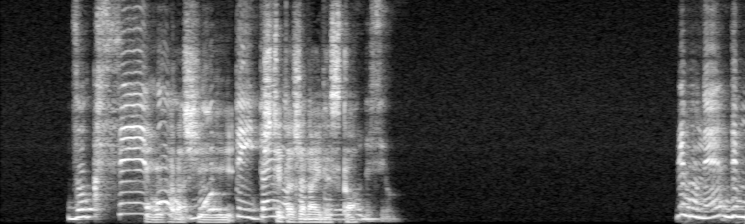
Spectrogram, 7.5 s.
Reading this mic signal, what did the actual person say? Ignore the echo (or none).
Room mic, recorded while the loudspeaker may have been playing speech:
ていう話してたじゃないですか。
